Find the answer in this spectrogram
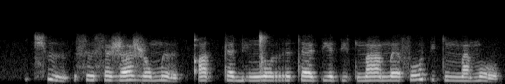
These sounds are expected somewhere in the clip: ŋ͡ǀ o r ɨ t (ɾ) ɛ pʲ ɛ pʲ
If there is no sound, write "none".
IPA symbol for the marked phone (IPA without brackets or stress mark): ɾ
